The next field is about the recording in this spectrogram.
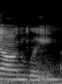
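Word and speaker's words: Onley: Only? Is that how you pronounce his name? Yeah, David C. Only.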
